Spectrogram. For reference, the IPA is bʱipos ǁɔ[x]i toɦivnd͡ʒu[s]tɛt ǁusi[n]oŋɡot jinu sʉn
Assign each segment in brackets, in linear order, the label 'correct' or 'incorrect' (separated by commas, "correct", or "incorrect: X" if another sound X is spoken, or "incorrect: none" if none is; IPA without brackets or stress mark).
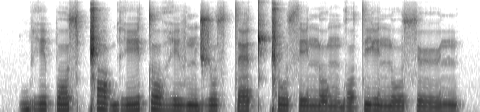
incorrect: ɡʱ, correct, correct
